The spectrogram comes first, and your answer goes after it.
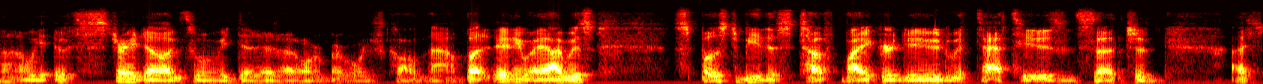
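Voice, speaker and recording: With a Midwestern American accent, a man talks at a fairly quick pace in a very deep, low pitch, with ordinary pitch variation and big swings in loudness. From Indiana, US Midwest. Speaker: actor. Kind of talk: podcast interview.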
